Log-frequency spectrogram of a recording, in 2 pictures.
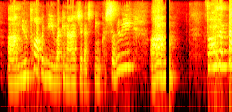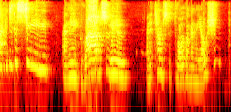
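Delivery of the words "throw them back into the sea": very high, in-character shout. Voicing the same enemy shouting in another language: shouting in character. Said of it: "you just hear him shout".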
